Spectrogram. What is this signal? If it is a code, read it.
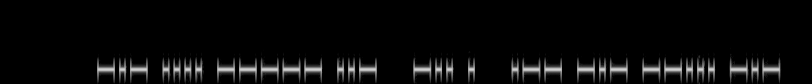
Morse code, heard as a keyed tone, about 22 wpm, 700 Hz. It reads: KH0U DE WK7K
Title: USA Callsign DE Callsign - 4 Characters - 22wpm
